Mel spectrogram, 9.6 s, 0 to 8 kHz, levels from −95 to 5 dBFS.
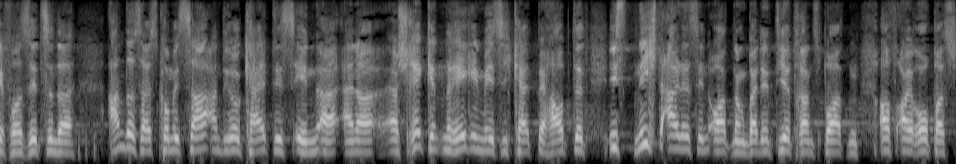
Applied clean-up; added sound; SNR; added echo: none; none; none; none.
